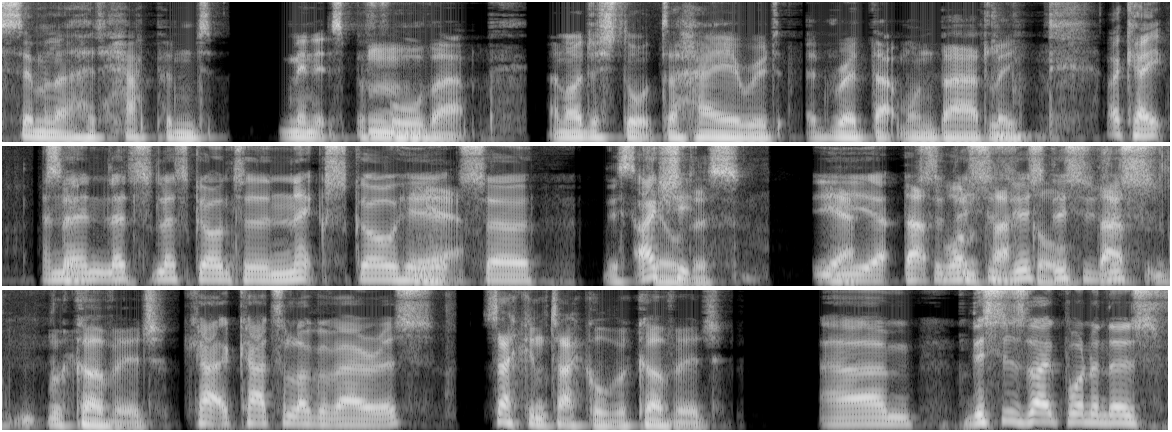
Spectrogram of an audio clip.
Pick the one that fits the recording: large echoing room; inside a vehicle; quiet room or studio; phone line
quiet room or studio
